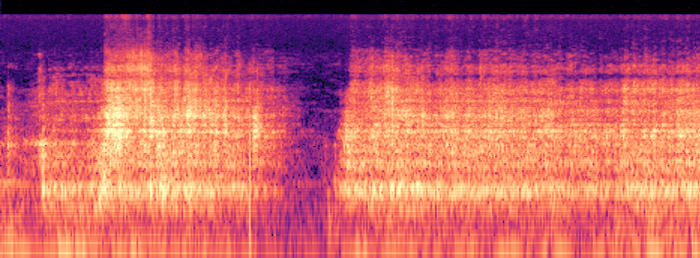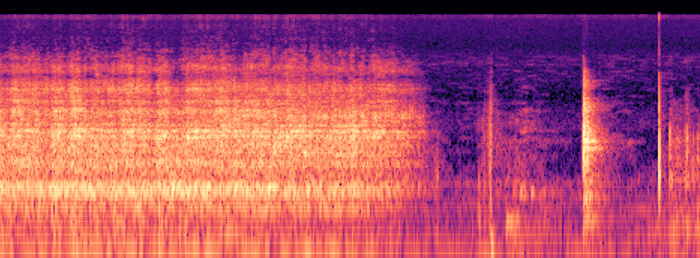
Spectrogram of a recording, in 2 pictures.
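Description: American Standard toilet flushing. A first rush of water lasts about three seconds and breaks off briefly. A steady rush then runs for about eight more seconds and fades out, and two sharp clicks come near the end.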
